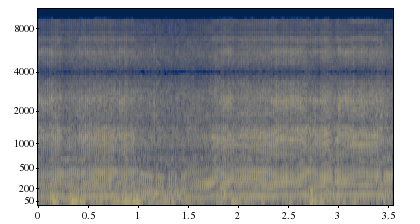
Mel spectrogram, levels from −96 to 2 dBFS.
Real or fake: real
